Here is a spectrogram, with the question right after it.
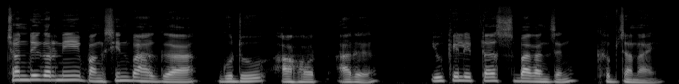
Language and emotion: Bodo, neutral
